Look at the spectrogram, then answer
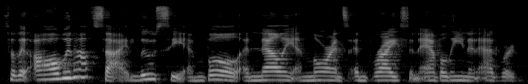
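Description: A woman reads a children's storybook aloud, her mid-range voice carrying a slight gravelly texture. She narrates gently and expressively, lifting into small character voices as the story goes. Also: medium pitch, normal speed.

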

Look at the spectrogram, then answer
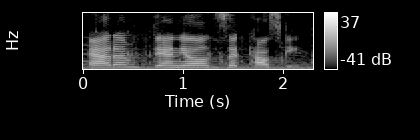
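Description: A woman reading graduates' names one by one at an outdoor graduation ceremony, in a clear, measured announcing manner. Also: sits high, sharp tone, soft background music. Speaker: graduation name reader. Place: outdoor stadium ceremony over PA.

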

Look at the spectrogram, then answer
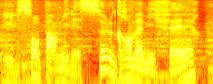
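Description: Deep-voiced man narrating a nature documentary. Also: animated, moderate pace, over music.

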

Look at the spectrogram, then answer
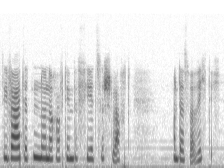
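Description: A woman narrating a fantasy story aloud in a steady storytelling manner. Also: on the high side, brisk. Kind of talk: amateur fantasy audiobook reading. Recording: dull lo-fi recording, soft music behind.

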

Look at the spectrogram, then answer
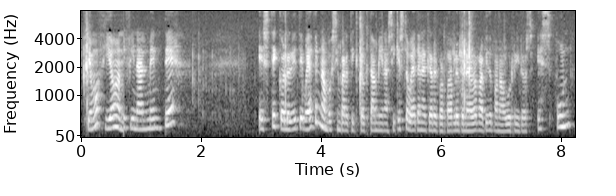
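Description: A woman, chatting excitedly as she unboxes makeup. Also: mid-range voice, fast talker, noisy background. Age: 20s. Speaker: vlogger. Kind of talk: casual unboxing chat.

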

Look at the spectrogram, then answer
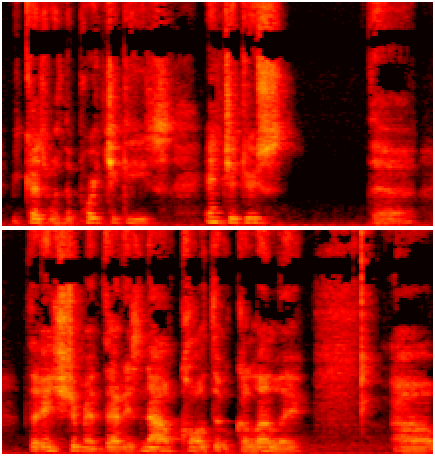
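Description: Middle-aged woman from hawaii chatting to the camera, gravelly voice, lots of uhs, slow, roomy echo. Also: mid-range voice, a little mellow. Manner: halting, many fillers, gestures while talking. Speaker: ukulele video host. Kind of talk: casual talk to camera. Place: living room, indoors. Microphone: far camera. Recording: echoey room from a distance.

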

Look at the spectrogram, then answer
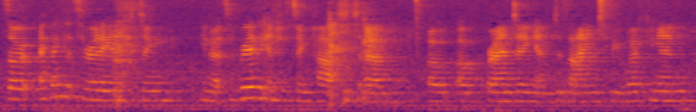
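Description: At a tech meetup, a woman gives an informal company presentation at a quick pace, her mid-range voice fairly even in intonation. She sounds hesitant, often using fillers and restarting sentences. The recording is noisy and echoey, picked up from far away in an event venue with an audience.

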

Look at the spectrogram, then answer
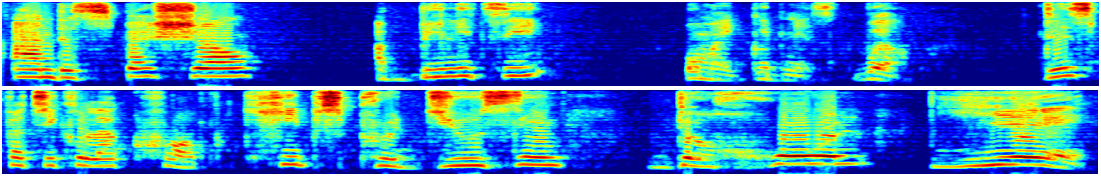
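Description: A woman's voice: on the high side, expressive, slow pace, darkish tone, no room sound, distant mic, low-quality recording. A Nigerian woman streaming a farming game, chatty and dramatic as she talks through each step.

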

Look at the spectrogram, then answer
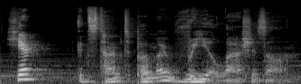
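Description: A young man doing a comedic voiceover for a makeup video, playful and jokey, swearing freely and throwing in loud exclamations. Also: medium pitch, sing-song, slow. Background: faint background music.

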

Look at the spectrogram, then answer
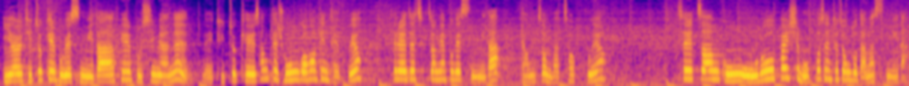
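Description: A young woman presents a used car for a dealership, walking through it methodically and politely from a script. Her high-pitched voice is a little mellow and moves at normal speed over background music, in a large indoor showroom, the car's interior and a garage.

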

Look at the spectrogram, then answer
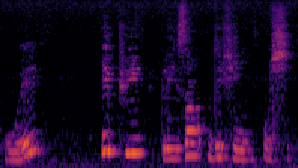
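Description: A woman's voice: on the high side, big pitch swings, a little slow, warm tone. A woman teaching a language lesson in French, explaining patiently step by step. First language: Russian. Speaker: Russian teacher. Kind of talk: slow, clear language lesson.

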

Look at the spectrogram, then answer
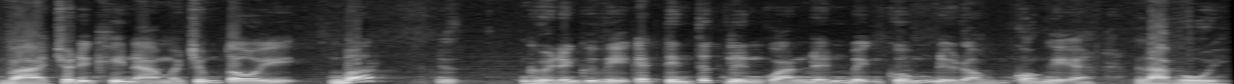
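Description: A man's voice: mid-range voice, expressive, a little fast, a little mellow. A man in his sixties co-hosting a morning news show from a TV studio on a lapel mic, explaining the news in a chatty way with asides. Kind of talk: casual morning news commentary.

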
